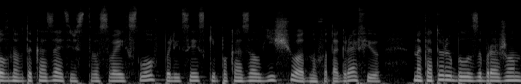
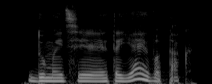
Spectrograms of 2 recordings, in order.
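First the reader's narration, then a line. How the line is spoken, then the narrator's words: Calm question. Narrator (Russian): спросил Олег все таким же спокойным тоном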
